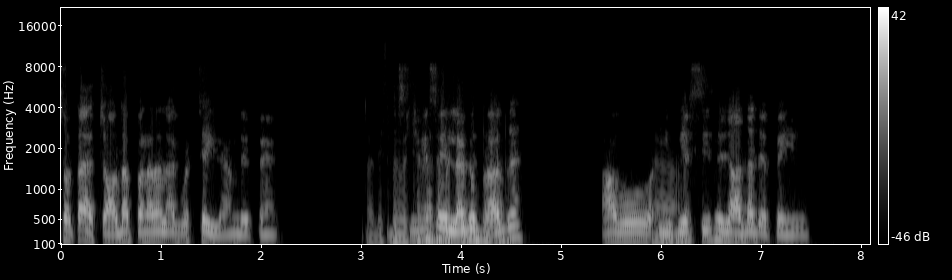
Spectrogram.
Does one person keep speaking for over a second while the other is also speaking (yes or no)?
yes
